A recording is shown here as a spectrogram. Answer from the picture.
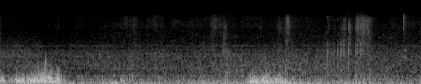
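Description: Wind buffeting the microphone in two low rumbling gusts, one at the start and one a little over halfway through.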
